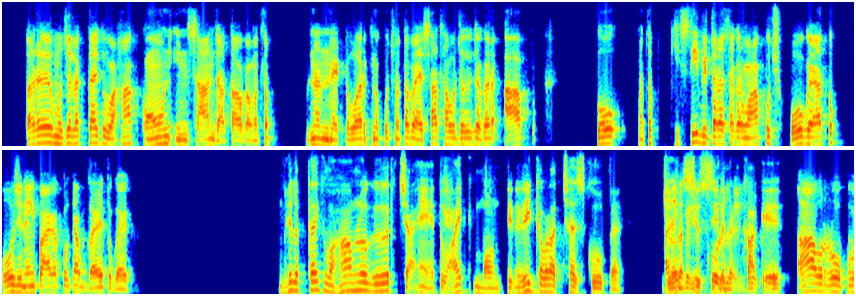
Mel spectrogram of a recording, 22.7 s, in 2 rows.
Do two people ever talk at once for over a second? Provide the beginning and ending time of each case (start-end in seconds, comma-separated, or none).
20.2-21.5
